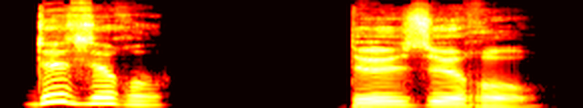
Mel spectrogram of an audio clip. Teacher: De is actually spelled with a silent letter X at the end. But when we add a vowel sound after it, like in euro, we end up with a liaison that has a Z sound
